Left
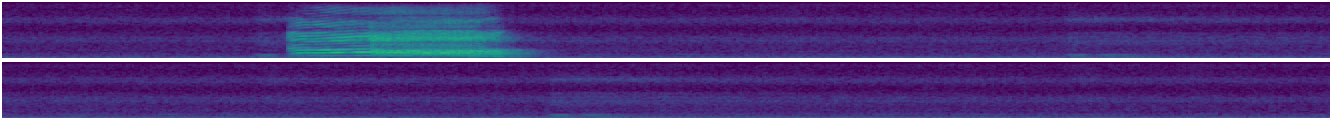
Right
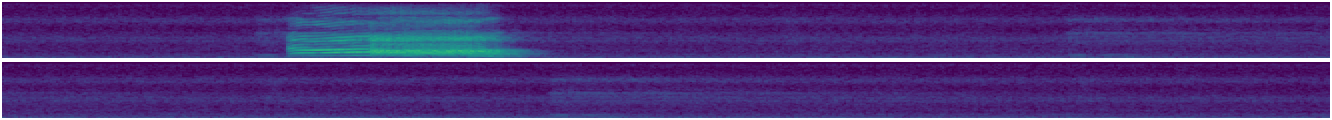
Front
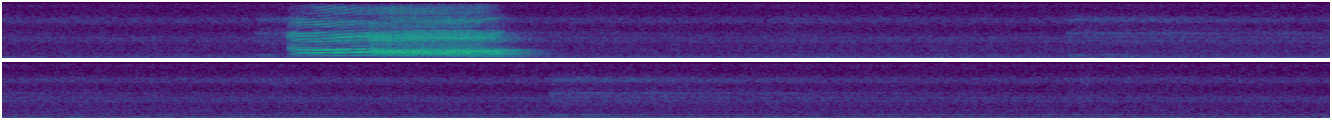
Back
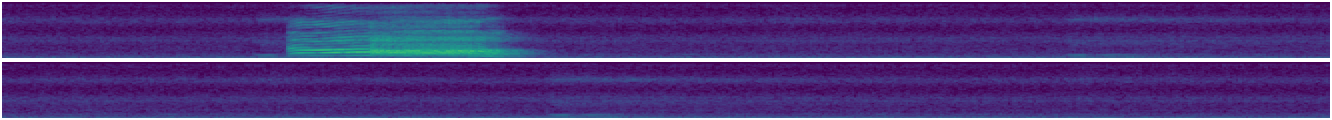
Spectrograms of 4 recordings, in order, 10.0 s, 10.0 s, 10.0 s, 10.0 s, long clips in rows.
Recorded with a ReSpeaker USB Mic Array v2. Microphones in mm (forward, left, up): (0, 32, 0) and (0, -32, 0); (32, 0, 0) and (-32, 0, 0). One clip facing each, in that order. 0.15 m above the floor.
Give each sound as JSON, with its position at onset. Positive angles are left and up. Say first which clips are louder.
{"t": 1.1, "sound": "a scream", "louder": "right 2 dB, back 6 dB", "azimuth_deg": -145, "distance_m": 1.9}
